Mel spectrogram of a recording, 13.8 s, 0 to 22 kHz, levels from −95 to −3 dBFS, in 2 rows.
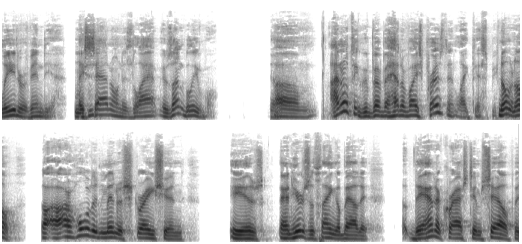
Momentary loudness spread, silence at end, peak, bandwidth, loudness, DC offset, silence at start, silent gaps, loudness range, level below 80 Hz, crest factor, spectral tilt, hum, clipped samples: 14 LU; 0 s; -6 dBFS; 14.5 kHz; -22 LUFS; under 0.1%; 0 s; 0.88-0.93 s, 2.89-3.52 s, 7.24-7.44 s, 9.58-9.94 s, 12.02-12.23 s; 6 LU; -58 dBFS; 16 dB; -5.5 dB/octave; none; under 0.1%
